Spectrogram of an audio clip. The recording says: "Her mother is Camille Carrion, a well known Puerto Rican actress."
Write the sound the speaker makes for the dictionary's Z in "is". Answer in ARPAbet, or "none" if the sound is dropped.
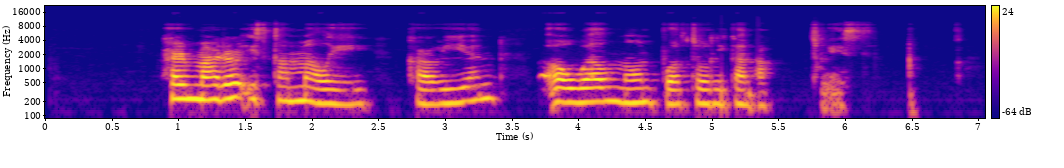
S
